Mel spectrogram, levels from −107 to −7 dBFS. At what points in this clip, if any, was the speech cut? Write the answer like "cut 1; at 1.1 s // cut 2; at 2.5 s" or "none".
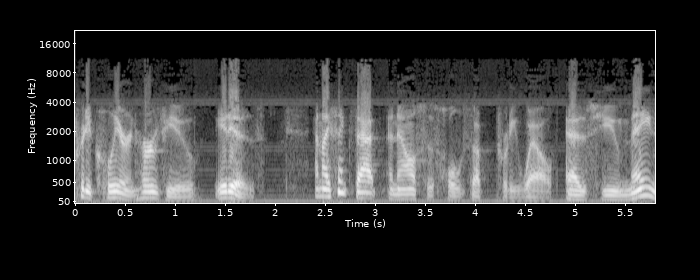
none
